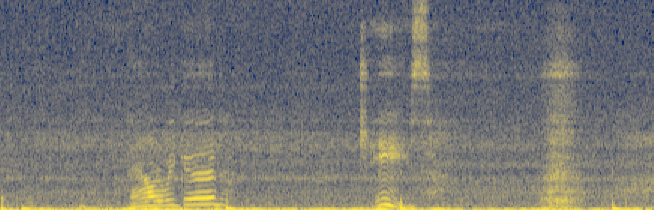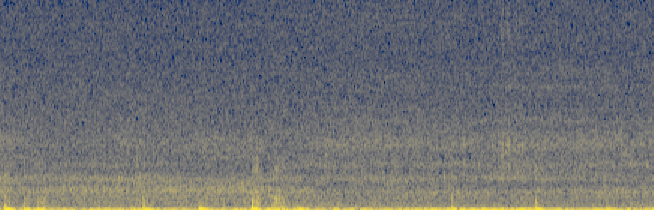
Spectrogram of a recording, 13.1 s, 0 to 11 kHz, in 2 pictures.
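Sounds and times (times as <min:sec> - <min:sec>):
dull thumps on microphone: 0:08.0 - 0:09.5.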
